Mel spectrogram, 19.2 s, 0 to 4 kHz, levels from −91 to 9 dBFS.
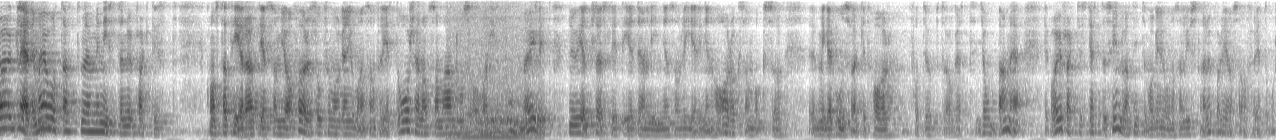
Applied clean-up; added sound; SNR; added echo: none; Engine; 7 dB; reverberation time 0.7 s.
